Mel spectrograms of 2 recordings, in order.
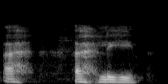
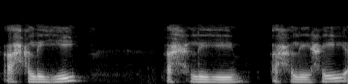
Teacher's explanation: Kemudian mungkin yang coba kita coba pertegas bahwa ahlihim huruf H ini itu adalah huruf H gede gitu kan ya. Huruf H nu ageng gitu. pengucapannya adalah tenggorokan bagian dalam.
